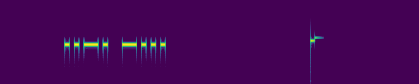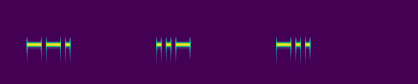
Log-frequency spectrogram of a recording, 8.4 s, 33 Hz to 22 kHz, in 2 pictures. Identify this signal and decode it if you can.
Morse code, heard as a keyed tone, about 25 wpm, spaced as for 11 wpm, 700 Hz. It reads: FB GUD
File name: Top 20 QSO Elements - 6x Character Spacing - 25wpm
